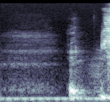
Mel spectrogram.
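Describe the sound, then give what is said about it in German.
A sharp intake of breath followed by the abrupt, bursting start of a sneeze over a low steady hum; no one speaks. “Ich muss niesen.”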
